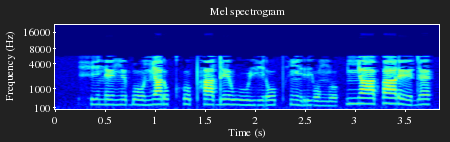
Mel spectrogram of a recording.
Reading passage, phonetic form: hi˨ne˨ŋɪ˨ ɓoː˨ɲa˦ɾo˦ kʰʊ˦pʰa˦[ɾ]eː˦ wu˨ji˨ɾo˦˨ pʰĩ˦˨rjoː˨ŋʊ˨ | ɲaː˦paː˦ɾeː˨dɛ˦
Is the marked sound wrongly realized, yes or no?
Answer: yes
